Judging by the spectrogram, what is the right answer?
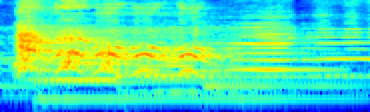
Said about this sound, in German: bellte und sprang um uns herum, lief voraus und wartete keuchend, ob wir nachkämen.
